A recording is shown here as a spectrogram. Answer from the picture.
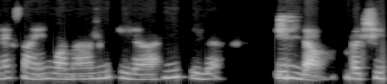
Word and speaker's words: إلا: L296, you said ila. So on lam, we have tashteed, right? We have the sign Yes. of shadda. So we have to stress illa.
